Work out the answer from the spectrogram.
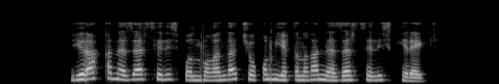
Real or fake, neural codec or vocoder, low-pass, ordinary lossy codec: fake; codec, 16 kHz, 2 kbps, FunCodec, trained on LibriTTS, 25 frames a second; 7.2 kHz; MP3, 48 kbps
